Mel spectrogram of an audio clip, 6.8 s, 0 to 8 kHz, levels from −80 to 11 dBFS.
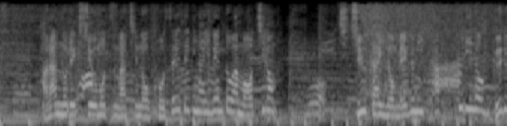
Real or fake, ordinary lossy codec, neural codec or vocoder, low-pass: real; MP3, 32 kbps; none; 7.2 kHz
